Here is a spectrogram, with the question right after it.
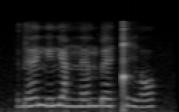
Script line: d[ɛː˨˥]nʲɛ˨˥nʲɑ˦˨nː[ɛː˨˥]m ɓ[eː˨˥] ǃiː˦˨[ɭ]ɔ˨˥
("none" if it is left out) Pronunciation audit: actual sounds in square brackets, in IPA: ɛː˨˥, ɛː˨˥, ɛː˨˥, l

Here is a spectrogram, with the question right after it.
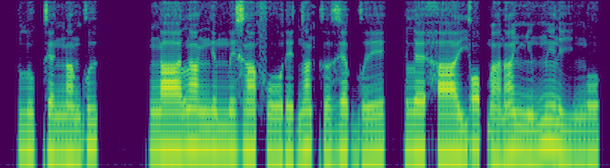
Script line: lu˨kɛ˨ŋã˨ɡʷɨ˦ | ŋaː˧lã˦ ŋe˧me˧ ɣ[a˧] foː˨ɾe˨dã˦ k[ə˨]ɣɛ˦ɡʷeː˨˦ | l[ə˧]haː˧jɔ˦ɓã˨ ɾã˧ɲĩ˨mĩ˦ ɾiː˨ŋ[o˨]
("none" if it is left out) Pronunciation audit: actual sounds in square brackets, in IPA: ã˧, ə˨, ɛ˧, o˧

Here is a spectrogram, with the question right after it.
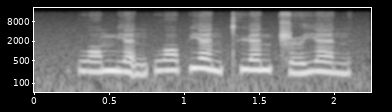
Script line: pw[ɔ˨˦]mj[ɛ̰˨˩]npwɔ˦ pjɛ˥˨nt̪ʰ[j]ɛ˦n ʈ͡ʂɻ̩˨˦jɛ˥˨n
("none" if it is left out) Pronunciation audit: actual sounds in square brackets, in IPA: ɔ˨˦, ɛ̰˨˩, ɥ

